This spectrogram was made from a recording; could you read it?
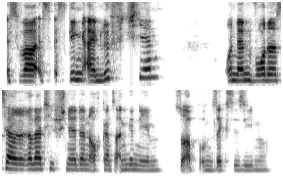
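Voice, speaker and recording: A woman's voice: fairly low pitch, moderate pace. A woman co-hosting a podcast, chatting casually and often musing aloud in an informal way. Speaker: podcast co-host. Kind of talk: casual chat.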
